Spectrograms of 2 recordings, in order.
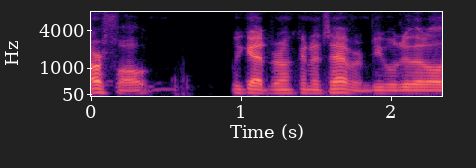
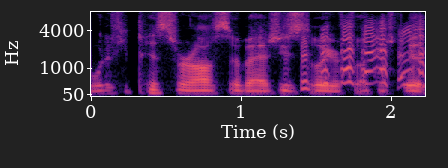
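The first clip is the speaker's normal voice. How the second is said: soft, hushed, whispered aside; 3 semitones lower, 9 dB quieter than usual. Whispering to Ganelon in character while walking down the halls: whispering. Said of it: "I whisper to the Ganelon".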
